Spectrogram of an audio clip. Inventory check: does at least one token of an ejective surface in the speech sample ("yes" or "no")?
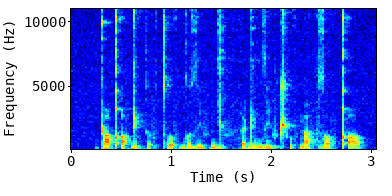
yes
